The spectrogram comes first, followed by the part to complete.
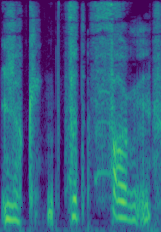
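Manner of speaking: slow, halting, effortful words; dry-throated. A narrator's reading. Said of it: "scrape some words past the dryness".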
